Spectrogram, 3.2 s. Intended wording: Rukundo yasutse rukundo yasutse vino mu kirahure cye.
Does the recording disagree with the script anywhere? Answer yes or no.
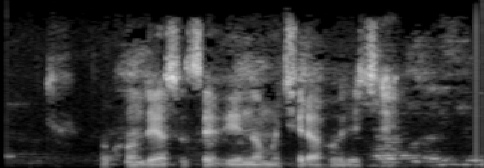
yes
